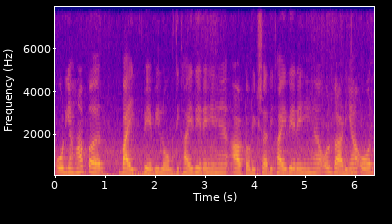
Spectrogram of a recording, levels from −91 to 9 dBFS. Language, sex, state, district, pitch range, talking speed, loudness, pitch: Hindi, female, Punjab, Pathankot, 200-215 Hz, 195 wpm, -18 LUFS, 205 Hz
